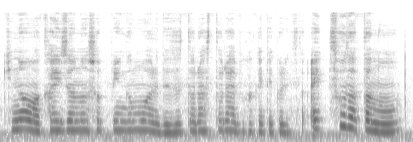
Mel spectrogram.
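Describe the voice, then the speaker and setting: A woman's voice: on the high side, fairly even intonation, racing, a little mellow, slight background noise. A young woman in her twenties, an idol livestreaming, chatting casually and reading viewer comments with giggly, bubbly energy.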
